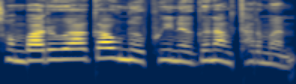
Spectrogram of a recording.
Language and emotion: Bodo, neutral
